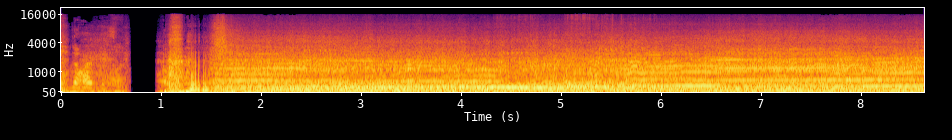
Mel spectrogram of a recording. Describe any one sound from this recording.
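A motorcycle engine roars and climbs in pitch as it speeds up.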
